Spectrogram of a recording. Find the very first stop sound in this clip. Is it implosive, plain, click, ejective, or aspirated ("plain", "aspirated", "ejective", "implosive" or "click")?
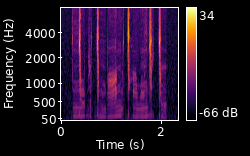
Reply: click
